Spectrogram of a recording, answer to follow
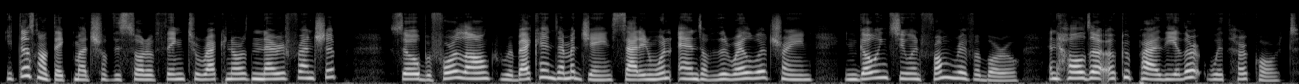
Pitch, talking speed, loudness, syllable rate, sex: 245 Hz, 205 wpm, -18 LUFS, 5.3 syllables/s, female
